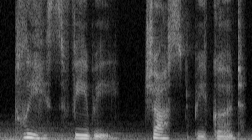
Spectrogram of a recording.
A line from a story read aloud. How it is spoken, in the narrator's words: her mother simply sighed and said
